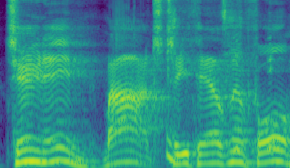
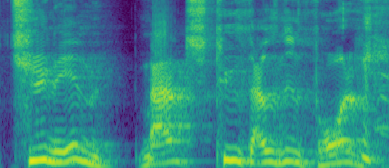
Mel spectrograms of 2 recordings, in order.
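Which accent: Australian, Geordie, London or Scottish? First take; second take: Australian; Scottish. First: It is said in an Australian accent. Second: It is said in a Scottish accent.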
